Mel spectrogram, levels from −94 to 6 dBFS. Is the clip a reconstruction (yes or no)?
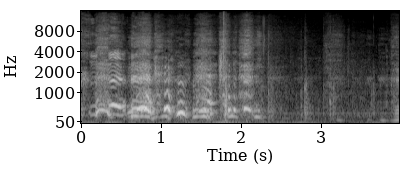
no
